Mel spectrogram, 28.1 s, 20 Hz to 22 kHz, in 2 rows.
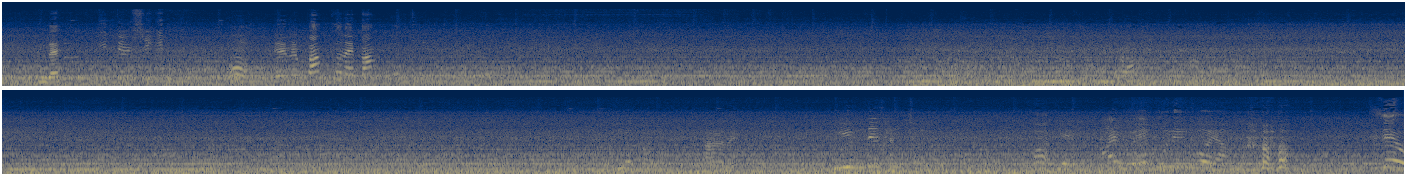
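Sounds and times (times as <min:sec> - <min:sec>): low hum tone: 0:00.0 - 0:28.0
stationary train hum and rumble: 0:00.0 - 0:28.0.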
